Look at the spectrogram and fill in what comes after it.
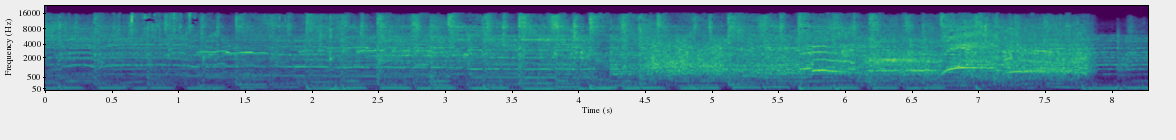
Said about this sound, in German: Ja, das waren Jubelrufe bei den Olympischen Spielen, zusammengestellt vom Internationalen Olympischen Komitee. Der Clip ist Teil einer Werbekampagne.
